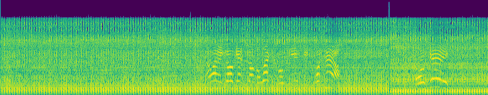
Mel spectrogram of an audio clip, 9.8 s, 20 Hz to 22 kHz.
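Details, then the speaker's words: Homelite generator built in the 1950s or 60s, restarted after sitting far too long: the small engine holds a smooth, constant, loud drone with no surging, knocking or stumbling; running healthy and steady. "it's loud as hell but it'll keep your lights on and it'll keep your bridge cold"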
